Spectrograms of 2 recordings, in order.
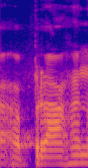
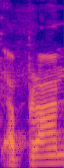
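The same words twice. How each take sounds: First: अपराहन said as "apraahan", h sounded; correct pronunciation. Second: अपरान said as "apraan", h left out; wrong pronunciation. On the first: Teacher correcting to अपराहन, pronounced "apraahan". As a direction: add a clear "han" to end अपराहन. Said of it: "अपराहन होता है". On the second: Teacher showing the mistaken अपरान, said as "apraan". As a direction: drop the h from the end of अपरान. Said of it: "अपरान नहीं होता". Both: Shown as a demonstration.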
